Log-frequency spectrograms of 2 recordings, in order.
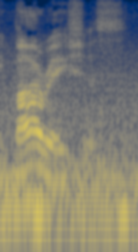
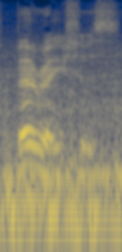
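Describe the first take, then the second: First: The first vowel is a full open 'a'. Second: The first vowel is a short reduced 'e'. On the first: It means in the beginning. "if it was with a pasach, it would be in the beginning" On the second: It means in beginning. "since it's with a, a shva, it's just in beginning"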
